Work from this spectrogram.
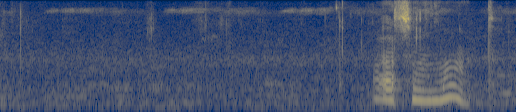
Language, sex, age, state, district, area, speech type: Hindi, female, 60+, Bihar, Madhepura, rural, read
